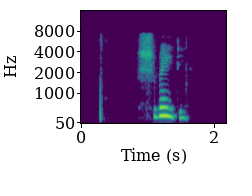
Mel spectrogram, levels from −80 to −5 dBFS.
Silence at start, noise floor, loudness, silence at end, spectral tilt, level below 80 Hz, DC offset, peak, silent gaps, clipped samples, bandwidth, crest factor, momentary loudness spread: 0.3 s; -73 dBFS; -23 LUFS; 0.6 s; -3 dB/octave; -78 dBFS; under 0.1%; -8 dBFS; none; under 0.1%; 7.8 kHz; 20 dB; 20 LU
